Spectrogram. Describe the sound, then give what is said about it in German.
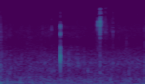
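Faint, crisp crunches as someone bites into a Timeout chocolate bar, two sharp bites about half a second apart against otherwise quiet surroundings. “Ich nehme mir mal was zum Essen. Zum Naschen. Das ist ein Schokoriegel. Ja, mal gucken, wie das schmeckt.”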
